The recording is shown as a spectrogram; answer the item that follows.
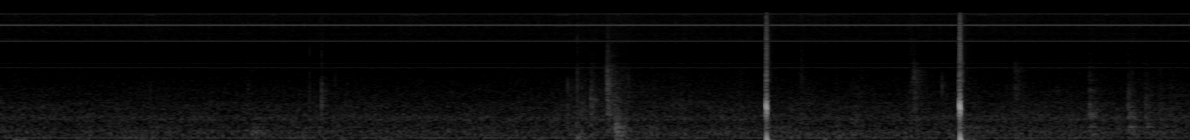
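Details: A quiet room is broken by faint handling noises and two sharp clicks, with no animal sounds.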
